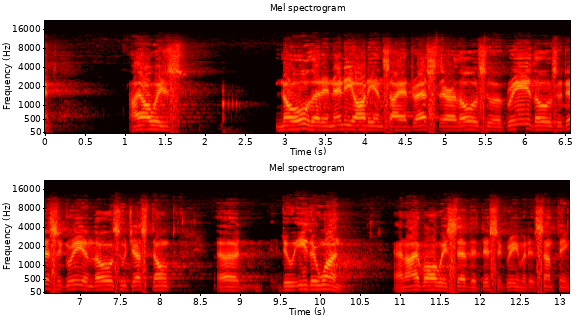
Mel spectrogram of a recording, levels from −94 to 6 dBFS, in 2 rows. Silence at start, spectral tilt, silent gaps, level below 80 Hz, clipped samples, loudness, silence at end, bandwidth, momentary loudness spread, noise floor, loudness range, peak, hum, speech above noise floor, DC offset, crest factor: 0 s; -0.5 dB/octave; none; -80 dBFS; under 0.1%; -34 LUFS; 0 s; 16 kHz; 14 LU; -68 dBFS; 5 LU; -22 dBFS; none; 32 dB; under 0.1%; 16 dB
